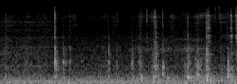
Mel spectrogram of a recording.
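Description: A few light clicks of the plastic lamp-housing cover on a Sony rear-projection TV as it is handled, with a sharper click near the end as it is pulled out.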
